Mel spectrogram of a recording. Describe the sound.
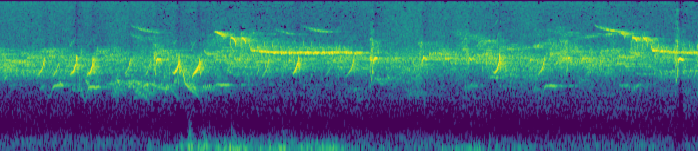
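Chaffinch calls: a series of thin, high whistled notes repeated many times at a moderate, fairly faint level, with a low rumbling background noise underneath.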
